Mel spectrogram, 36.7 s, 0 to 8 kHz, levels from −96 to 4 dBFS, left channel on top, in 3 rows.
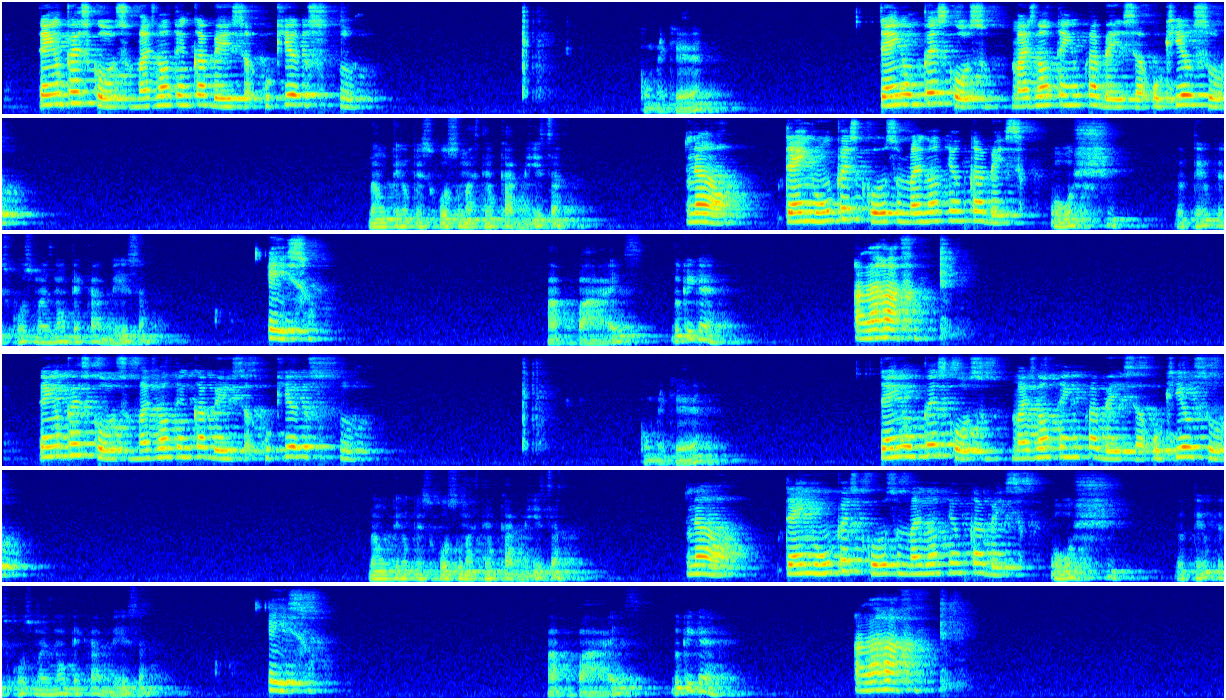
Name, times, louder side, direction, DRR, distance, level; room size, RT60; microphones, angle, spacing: voice 1, 0.4-3.5 8.8-12.3 19.1-19.6 20.1-22.4 27.1-27.6 33.0-33.9, left 3 dB, 80° left, 6 dB, 5.2 m, -29 dB
voice 2, 6.4-7.1 15.9-17.9 22.7-23.4 23.9-26.0 29.9-30.8 31.1-31.6, equal, 30° left, 4 dB, 4.9 m, -41 dB
27.5 x 27.0 x 5.6 m, 0.64 s
head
